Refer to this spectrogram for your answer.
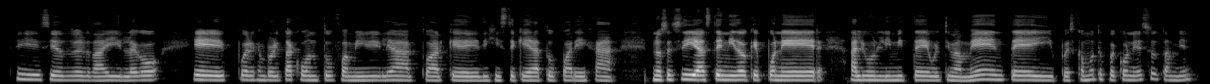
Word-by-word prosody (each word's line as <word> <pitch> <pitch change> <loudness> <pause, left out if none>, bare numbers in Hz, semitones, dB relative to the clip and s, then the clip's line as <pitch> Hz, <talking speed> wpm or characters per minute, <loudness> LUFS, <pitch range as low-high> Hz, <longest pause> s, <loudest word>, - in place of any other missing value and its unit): Sí, 230 -3 -2
sí, 215 -1 -3
es 200 -1 -2
verdad. 190 -1 -3
Y 190 0 -2
luego, 195 +3 -2 0.3
eh, 205 -2 +4
por 215 -1 -2
ejemplo, 200 0 -4
ahorita 215 +2 -2
con 200 -1 -4
tu 200 -1 -3
familia 195 0 -2
actual, 190 -1 -4
que 185 -2 0
dijiste 190 0 -5
que 190 0 -1
era 185 -1 +1
tu 195 -2 -5
pareja, 185 -1 -4 0.3
no 210 - +3
sé 220 +1 -1
si 225 -1 +7
has 210 0 +5
tenido 210 -2 +5
que 210 0 0
poner 200 -1 +4 0.2
algún 200 -1 +1
límite 195 0 -1
últimamente 205 +2 +1
y, 190 -1 -1
pues, 185 +1 -8
¿cómo 215 +2 -5
te 235 - -8
fue 205 -3 -6
con 210 -2 -5
eso 225 +4 -7
también? 205 +2 -8
200 Hz, 190 wpm, -24 LUFS, 190-210 Hz, 0.3 s, si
